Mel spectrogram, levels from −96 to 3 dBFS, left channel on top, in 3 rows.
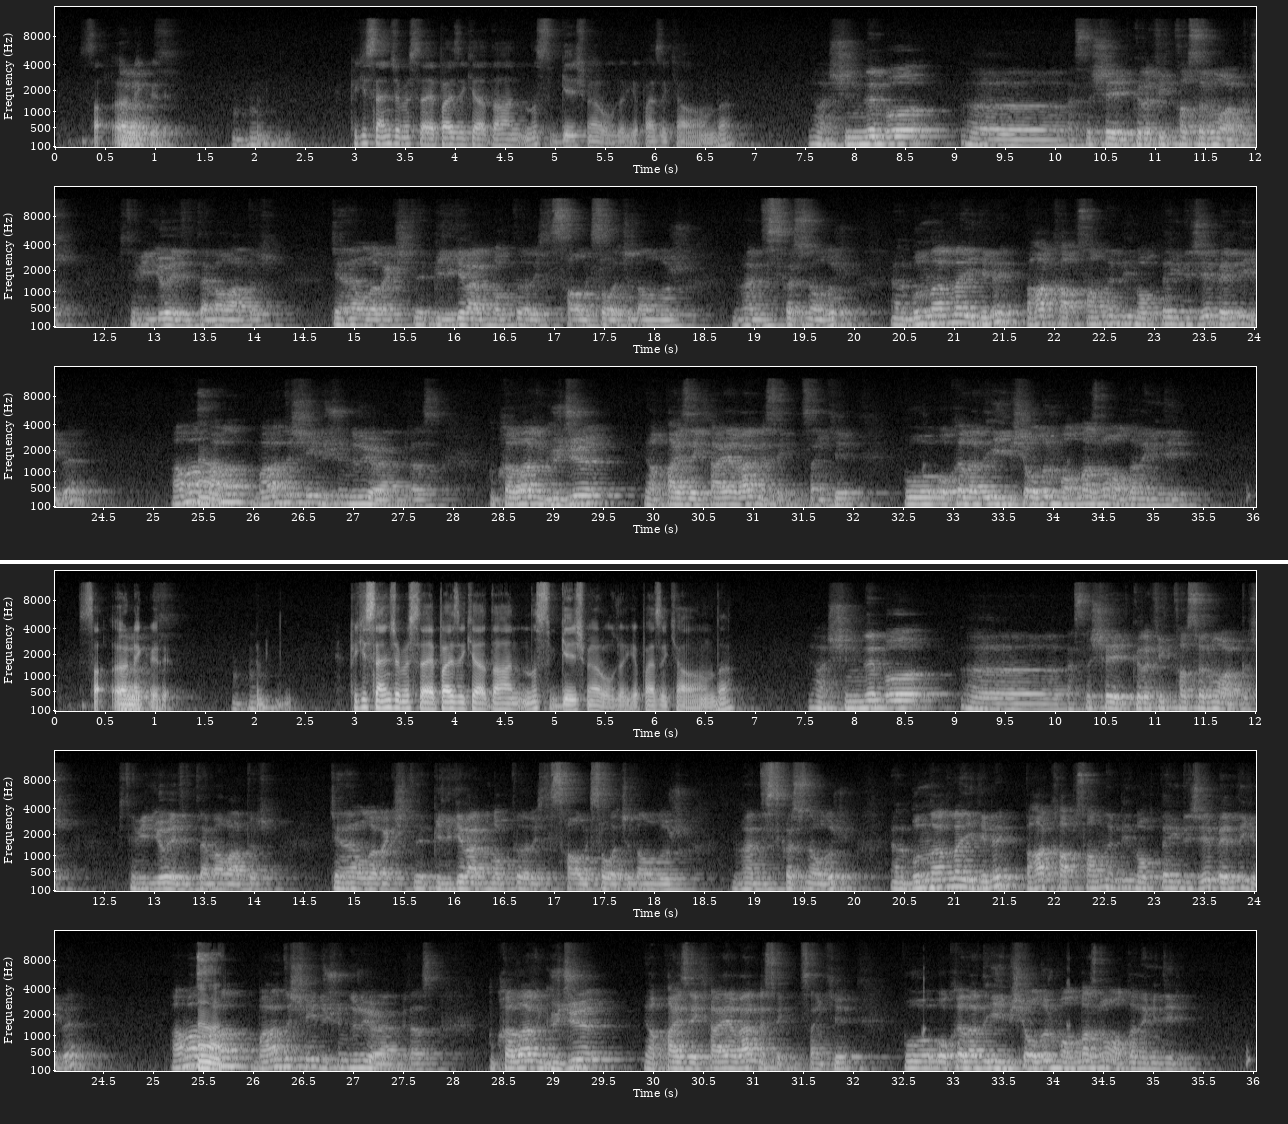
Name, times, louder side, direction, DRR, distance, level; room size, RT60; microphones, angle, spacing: voice 1, 0.3-1.1 2.0-2.3 3.0-6.8 25.4-25.7, right 9 dB, 90° right, 0.3 m, -25 dB
voice 2, 1.8-2.1 7.5-8.7 9.1-12.1 12.7-14.1 14.8-18.3 18.8-19.9 20.4-24.3 25.2-27.8 28.4-29.5 29.9-32.0 32.5-35.3, right 1 dB, 70° right, 1.3 m, -28 dB
14.0 x 5.6 x 4.6 m
head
